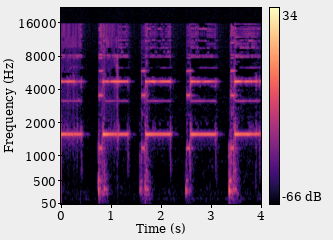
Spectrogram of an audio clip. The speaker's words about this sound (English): Love that shit. I love that bell. I'm surprised it still works. I thought it wasn't working for a little bit when I had it hanging here the other day.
